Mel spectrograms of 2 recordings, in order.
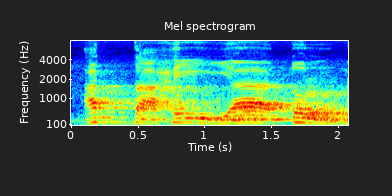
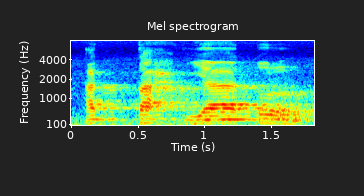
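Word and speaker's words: التحيات: Nah, tasydidnya berapa penting? At-tahiyyatul. Nah, itu bacanya. Jangan membaca kayak ini. At-tahiyyatul. Nah, tertinggal ulangi lagi. At-tahiyyatul. Nah, itu baca.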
